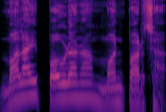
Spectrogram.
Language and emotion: Nepali, neutral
